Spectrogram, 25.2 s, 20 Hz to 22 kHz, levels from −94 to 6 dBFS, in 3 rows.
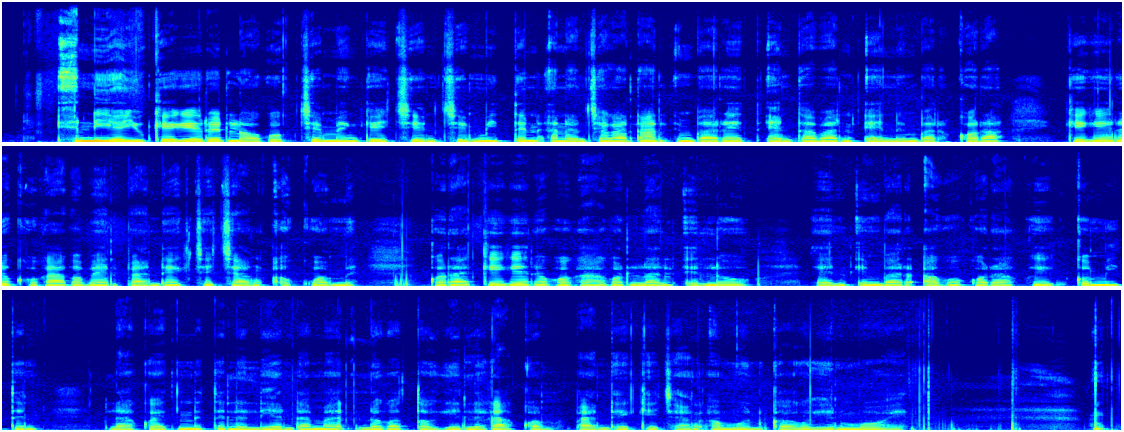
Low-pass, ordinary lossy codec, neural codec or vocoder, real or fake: none; none; none; real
